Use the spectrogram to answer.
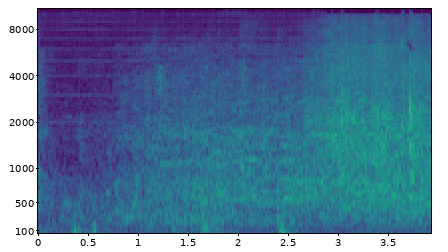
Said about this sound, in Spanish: Aplausos.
